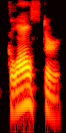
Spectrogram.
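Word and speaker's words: Gloucester: Glouster. They just completely like get rid of all the middle letters.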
